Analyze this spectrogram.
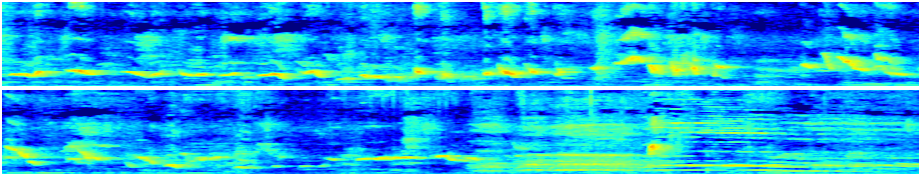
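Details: Caged white-rumped shama in full song during a lockdown, delivering rapid varied whistled phrases and harsher squawky notes, ending in a dense churring stretch.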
